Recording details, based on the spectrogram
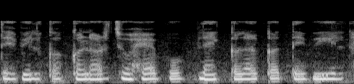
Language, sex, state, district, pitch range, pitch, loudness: Hindi, female, Tripura, West Tripura, 230-255 Hz, 245 Hz, -12 LUFS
